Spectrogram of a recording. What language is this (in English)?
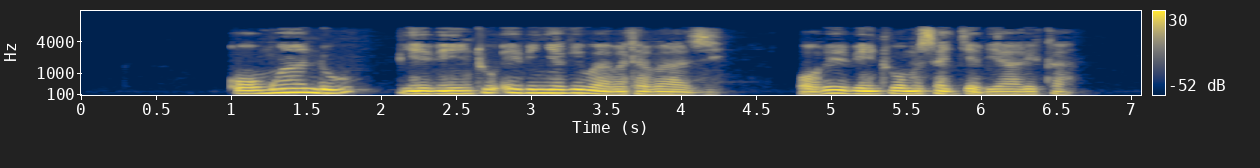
Ganda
